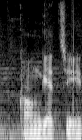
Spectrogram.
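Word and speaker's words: 今月: Kedua ada ini bintangin soalnya cara bacanya berubah. itu artinya hari ini itu juga bakal ada kongget kongetsu itu bulan ini.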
